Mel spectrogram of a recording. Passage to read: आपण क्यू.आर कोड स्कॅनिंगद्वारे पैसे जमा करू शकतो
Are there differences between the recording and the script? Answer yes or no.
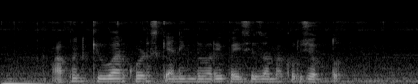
no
